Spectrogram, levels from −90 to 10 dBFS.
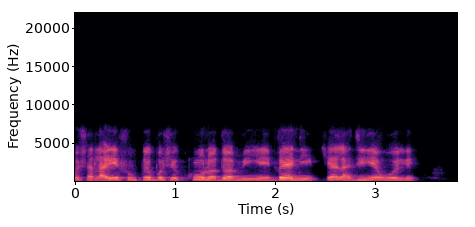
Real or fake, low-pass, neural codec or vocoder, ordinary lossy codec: real; 7.2 kHz; none; Opus, 16 kbps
